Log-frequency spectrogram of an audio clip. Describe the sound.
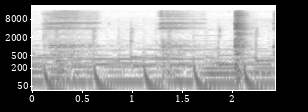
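A person imitates the raspy, rattling snore of a sick chicken, a sign the chicken may have CRD (chronic respiratory disease), repeated in several short snorting bursts at a steady rhythm, moderately loud with no other sounds.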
